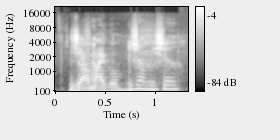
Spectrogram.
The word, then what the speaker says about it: Jean-Michel: And the reason why I'm agreeing is because, like, I don't think Michael Jean Basquiat created, I say his name right? – Jean-Michel. Yeah.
